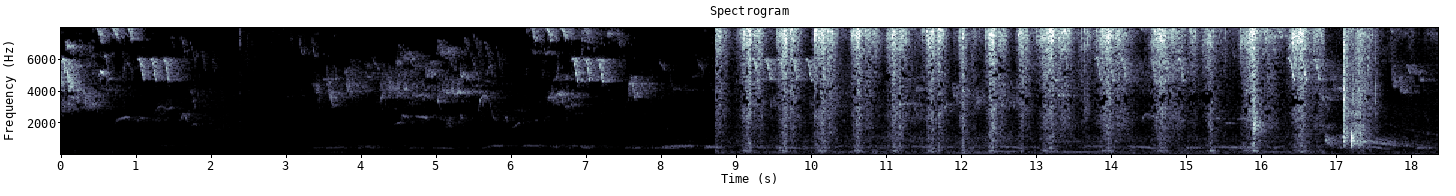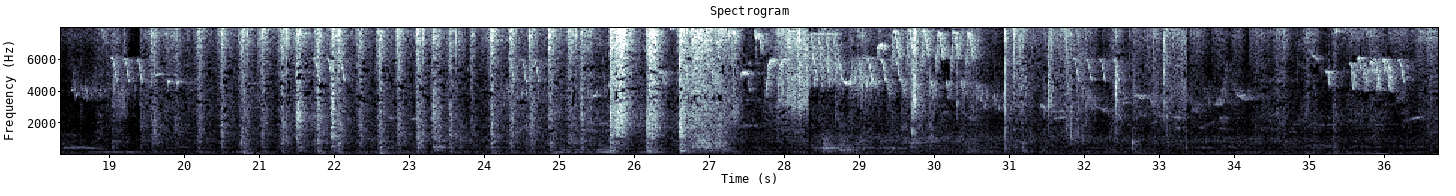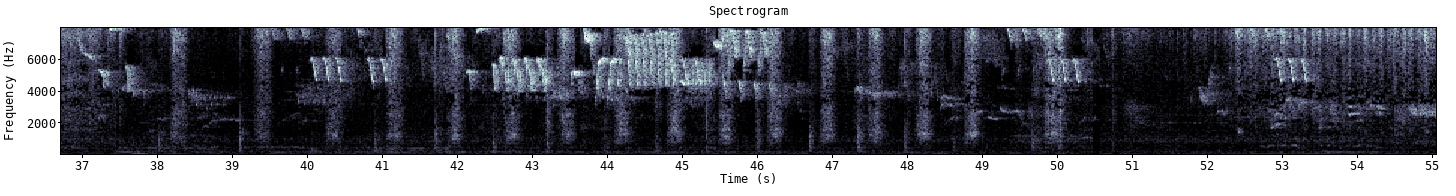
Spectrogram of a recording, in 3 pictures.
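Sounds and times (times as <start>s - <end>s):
small birds chirping and trilling: 0.0s - 2.3s, 3.0s - 55.0s
sharp knocks and taps: 19.0s - 26.8s.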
